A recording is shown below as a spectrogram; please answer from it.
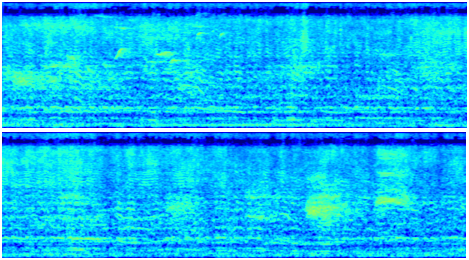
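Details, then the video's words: Honey bees in summer, a steady low droning buzz with layered harmonics, holding level throughout with slight swells and no clear pauses. "honey bees in summer"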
